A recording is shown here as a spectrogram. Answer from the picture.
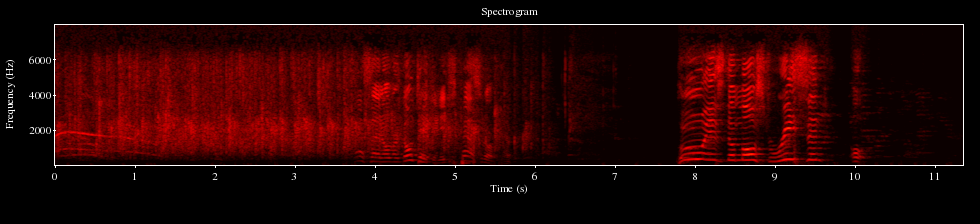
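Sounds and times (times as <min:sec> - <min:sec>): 
audience clapping for a woman: 0:00.0 - 0:06.8
speech: 0:03.8 - 0:05.9, 0:08.2 - 0:10.2.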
